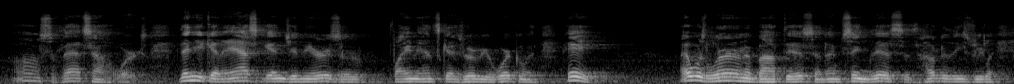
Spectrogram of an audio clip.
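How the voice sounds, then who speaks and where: The speaker keeps a moderate pace with ordinary pitch variation, and room echo is audible. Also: man, medium pitch for a man. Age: 70s. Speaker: company founder and executive. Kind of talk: interview.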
